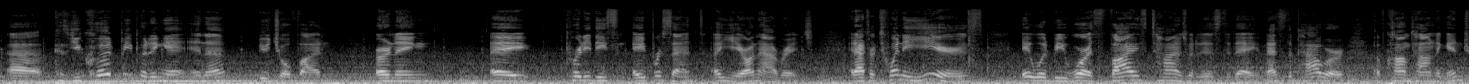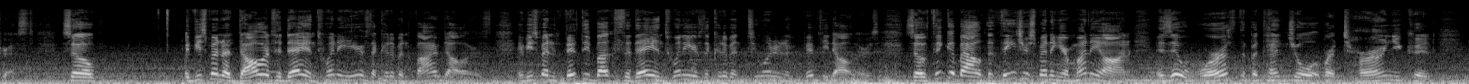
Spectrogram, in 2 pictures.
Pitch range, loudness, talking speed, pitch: 130-165 Hz, -21 LUFS, 190 wpm, 150 Hz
